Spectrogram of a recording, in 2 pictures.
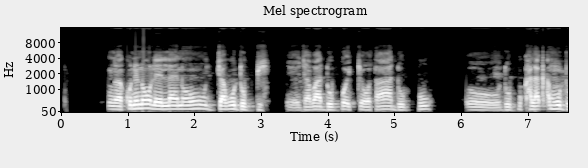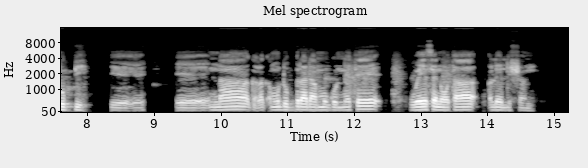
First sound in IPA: k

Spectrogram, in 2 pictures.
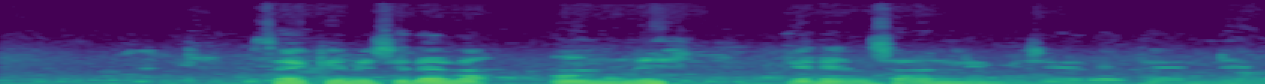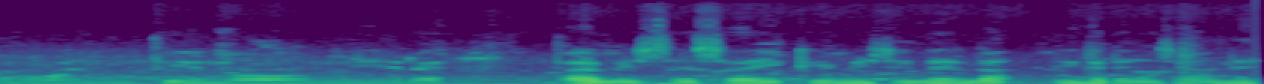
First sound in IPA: s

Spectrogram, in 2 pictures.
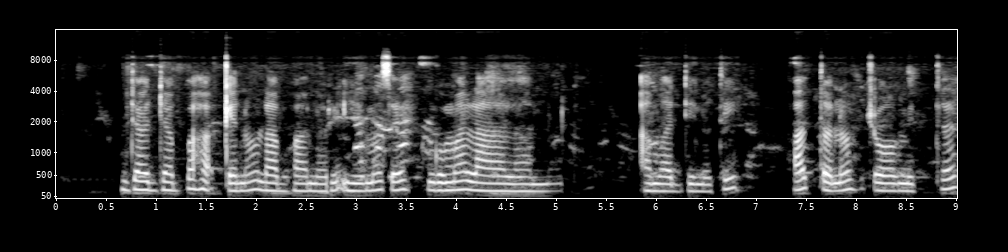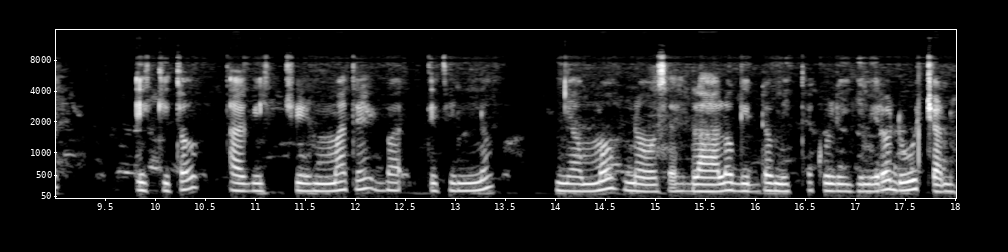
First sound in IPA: d͡ʒ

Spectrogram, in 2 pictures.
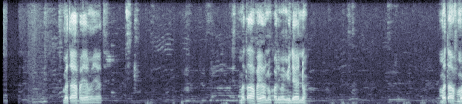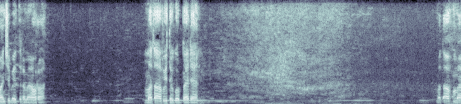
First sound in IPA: m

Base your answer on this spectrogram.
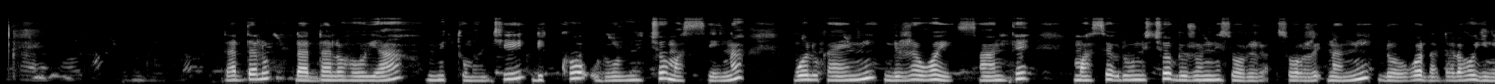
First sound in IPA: d̪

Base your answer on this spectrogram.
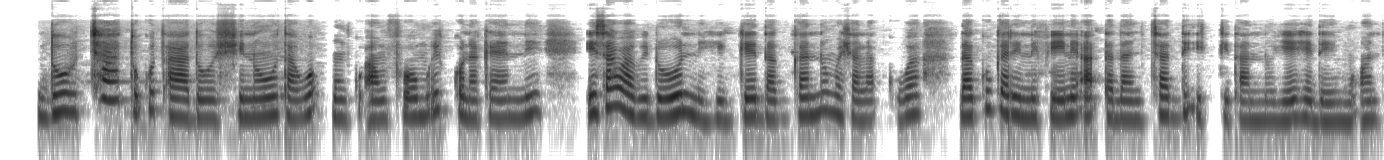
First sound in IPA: d̪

